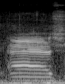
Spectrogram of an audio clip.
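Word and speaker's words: Æ: X and then the the AE is like pronounced Ash um yeah and then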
